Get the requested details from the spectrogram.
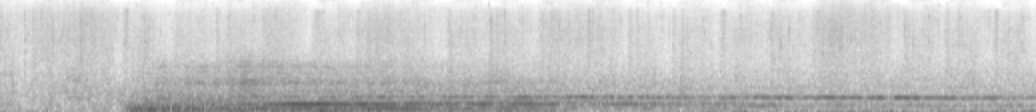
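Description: Footsteps swish through tall grass at a steady walking pace.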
